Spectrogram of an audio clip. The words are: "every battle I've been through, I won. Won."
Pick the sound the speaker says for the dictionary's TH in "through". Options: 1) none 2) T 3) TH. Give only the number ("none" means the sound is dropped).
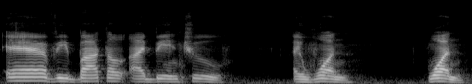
2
